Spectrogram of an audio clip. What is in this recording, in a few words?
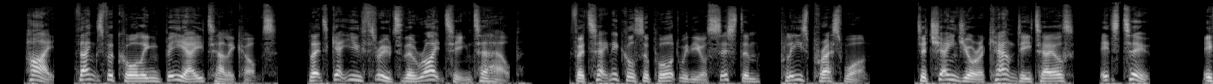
Northern accent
